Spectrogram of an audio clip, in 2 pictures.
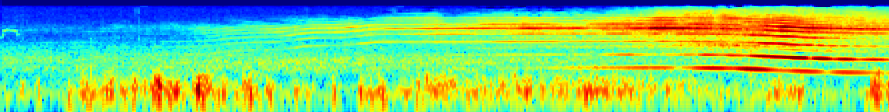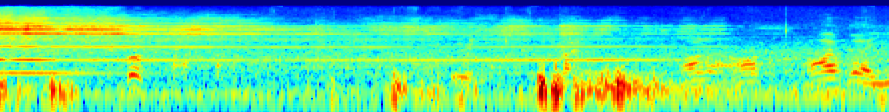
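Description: A small model plane's engine whines overhead, rising in pitch and then dropping as it passes.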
